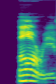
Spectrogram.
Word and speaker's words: Marie: Mari, of course, rhymes with starry, and Lloyd was already familiar to the public, being on matchboxes, soap, newspapers, and various other consumer products.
